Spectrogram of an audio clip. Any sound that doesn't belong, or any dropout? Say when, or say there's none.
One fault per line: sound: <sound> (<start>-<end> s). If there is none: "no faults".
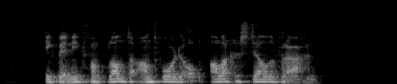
no faults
